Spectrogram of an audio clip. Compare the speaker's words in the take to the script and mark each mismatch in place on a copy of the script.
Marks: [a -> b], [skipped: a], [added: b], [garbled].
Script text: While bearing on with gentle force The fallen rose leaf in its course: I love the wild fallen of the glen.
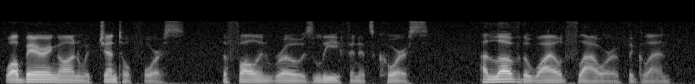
While bearing on with gentle force The fallen rose leaf in its course: I love the wild [fallen -> flower] of the glen.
